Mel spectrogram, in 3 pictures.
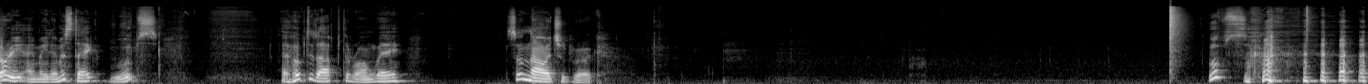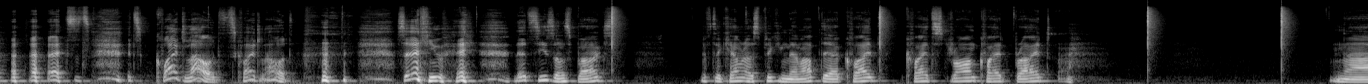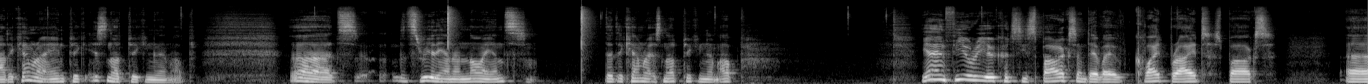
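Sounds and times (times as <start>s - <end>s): faint low hum: 0.0s - 41.0s
electric fence charger snapping: 11.7s - 12.0s.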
